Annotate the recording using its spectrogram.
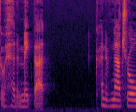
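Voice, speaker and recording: A soft-spoken woman. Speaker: artist. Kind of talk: painting livestream.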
